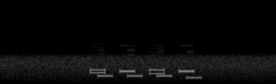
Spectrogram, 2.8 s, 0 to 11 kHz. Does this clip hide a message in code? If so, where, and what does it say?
Yes: multi-frequency trunk signalling (R2, with the far end's replies) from 0.9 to 2.0 s, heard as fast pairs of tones, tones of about 150 ms. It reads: 8676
